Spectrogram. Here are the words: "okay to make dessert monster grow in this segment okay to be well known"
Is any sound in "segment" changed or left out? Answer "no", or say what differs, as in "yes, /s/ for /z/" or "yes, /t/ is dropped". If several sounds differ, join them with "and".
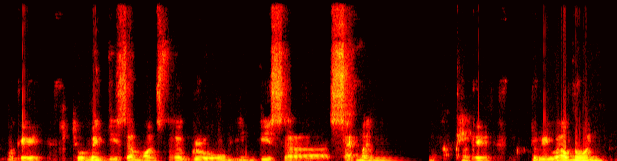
yes, /t/ is dropped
